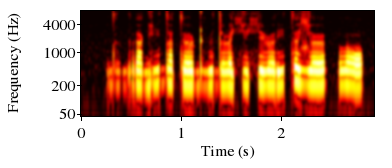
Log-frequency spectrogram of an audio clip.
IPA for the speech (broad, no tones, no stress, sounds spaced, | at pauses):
dʱ ə ɡ r a ɡ i d a t œ ɖʱ ɨ d a ɭ a ç ɪ ç i ɭ œ ɾ i t ɜ ʑ œ | l ɔ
